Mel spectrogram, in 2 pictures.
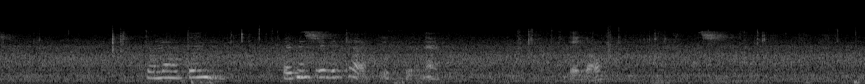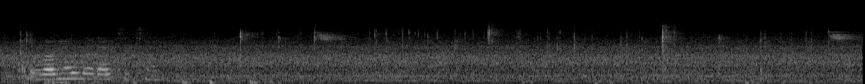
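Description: Plastic crinkles and clicks as small toys are handled.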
